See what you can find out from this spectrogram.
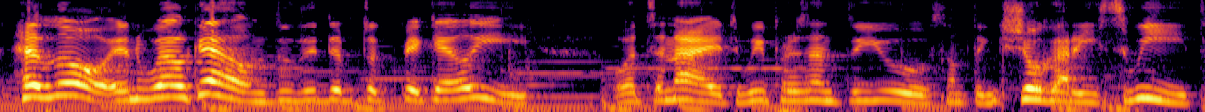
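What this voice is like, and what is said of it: Put-on Russian accent. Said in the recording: “I'm going from French to Russian in one accent.”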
